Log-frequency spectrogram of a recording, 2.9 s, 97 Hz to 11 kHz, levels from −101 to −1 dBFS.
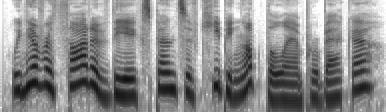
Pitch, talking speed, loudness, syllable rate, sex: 230 Hz, 250 wpm, -17 LUFS, 6.6 syllables/s, female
